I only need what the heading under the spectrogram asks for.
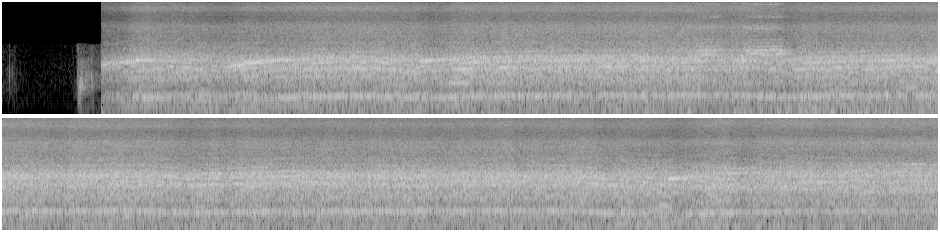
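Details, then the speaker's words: Sujata mixer grinder motor after removing rust that had seized it: spins up from silence to a steady, high, even whine with no grinding or scraping; running freely and fast after repair. "ಹಾಗಾಗಿ ನೋಡಿ, ಈಗ run ಮಾಡಿದ್ದೇನೆ, ಕ್ಲೀನಾಗಿ run ಆಗ್ತಾಯಿದೆ, ತುಂಬ ಫಾಸ್ಟಾಗಿ ಕೂಡ ಓಡ್ತಾಯಿದೆ."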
